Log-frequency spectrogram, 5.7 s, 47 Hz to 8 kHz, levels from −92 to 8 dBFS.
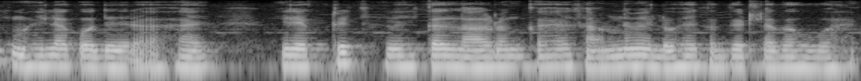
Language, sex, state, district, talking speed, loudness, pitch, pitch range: Hindi, male, Maharashtra, Aurangabad, 190 wpm, -17 LUFS, 115 Hz, 110-120 Hz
